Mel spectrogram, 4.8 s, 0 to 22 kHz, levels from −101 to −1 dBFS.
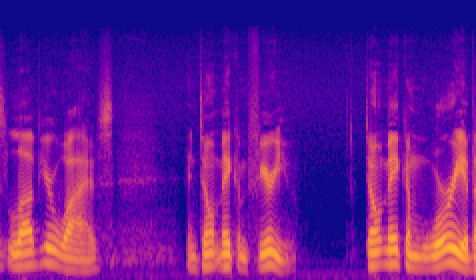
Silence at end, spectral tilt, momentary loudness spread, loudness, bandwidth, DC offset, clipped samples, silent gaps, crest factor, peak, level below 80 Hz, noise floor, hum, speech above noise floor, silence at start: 0 s; -6.5 dB/octave; 17 LU; -27 LUFS; 10 kHz; under 0.1%; under 0.1%; none; 18 dB; -8 dBFS; -74 dBFS; -70 dBFS; none; 44 dB; 0 s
